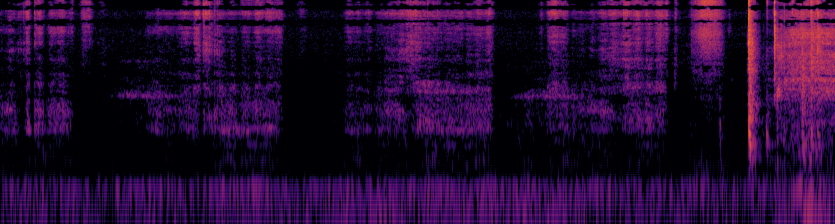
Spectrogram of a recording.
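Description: Felt-tip marker scratching faintly on paper in a series of short strokes with brief pauses, as stripes are drawn, over a low steady hum.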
